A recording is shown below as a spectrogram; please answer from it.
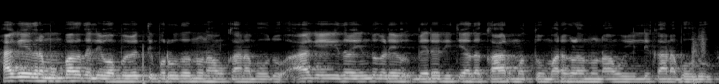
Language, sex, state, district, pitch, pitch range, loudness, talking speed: Kannada, male, Karnataka, Koppal, 130 Hz, 125-140 Hz, -19 LUFS, 160 wpm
